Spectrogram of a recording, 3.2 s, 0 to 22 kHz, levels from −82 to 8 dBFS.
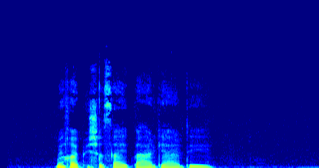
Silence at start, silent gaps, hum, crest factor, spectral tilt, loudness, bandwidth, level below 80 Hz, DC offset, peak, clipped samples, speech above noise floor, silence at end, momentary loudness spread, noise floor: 0.55 s; none; none; 22 dB; -6 dB/octave; -33 LUFS; 14 kHz; -80 dBFS; under 0.1%; -12 dBFS; under 0.1%; 34 dB; 1.1 s; 6 LU; -66 dBFS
